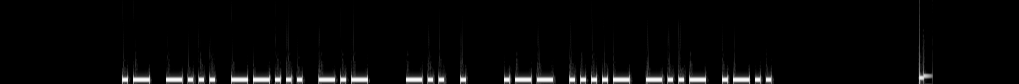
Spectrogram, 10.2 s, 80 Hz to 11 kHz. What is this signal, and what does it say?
Morse code, heard as a keyed tone, about 22 wpm, 700 Hz. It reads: AB7K DE W4XL
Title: USA Callsign DE Callsign - 4 Characters - 22wpm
